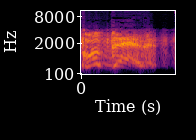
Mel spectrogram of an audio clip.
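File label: attack position, mood high, Hungarian; War Thunder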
